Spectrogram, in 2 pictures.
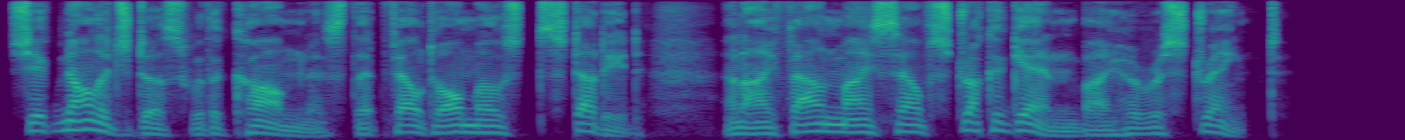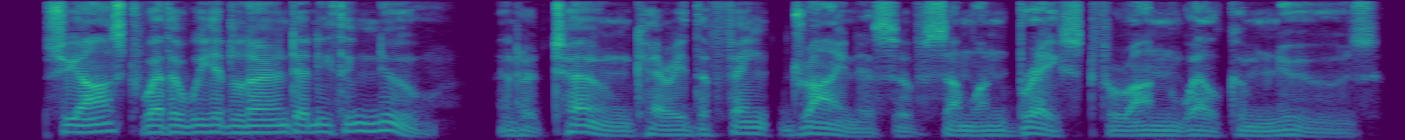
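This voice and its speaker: Very deep-voiced man narrating a detective mystery. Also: lively intonation, dry recording, studio quality. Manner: measured, formal, literary storytelling. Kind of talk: scripted first-person detective mystery narration.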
